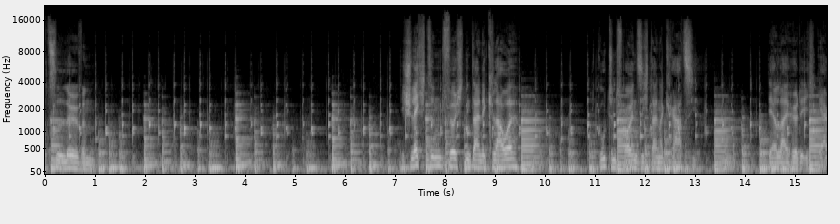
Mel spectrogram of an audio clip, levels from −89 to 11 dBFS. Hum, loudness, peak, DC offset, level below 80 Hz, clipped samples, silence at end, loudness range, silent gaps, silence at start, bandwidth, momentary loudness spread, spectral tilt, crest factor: none; -26 LUFS; -6 dBFS; under 0.1%; -40 dBFS; under 0.1%; 0 s; 6 LU; none; 0 s; 16.5 kHz; 10 LU; -6.5 dB/octave; 18 dB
